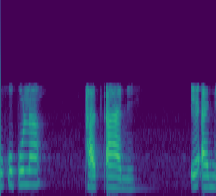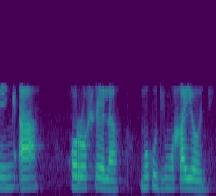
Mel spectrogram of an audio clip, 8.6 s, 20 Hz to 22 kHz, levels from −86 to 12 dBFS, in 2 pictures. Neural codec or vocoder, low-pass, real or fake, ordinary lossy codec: none; 3.6 kHz; real; none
